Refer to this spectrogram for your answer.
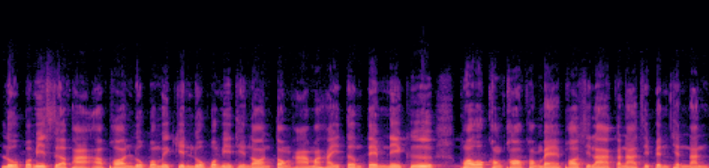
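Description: Isan monk in his fifties, folksy and chatty at a funeral sermon, mid-pitched voice. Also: steady tone, a little fast, a little mellow. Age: 50s. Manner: folksy, chatty teaching with Pali chanting.

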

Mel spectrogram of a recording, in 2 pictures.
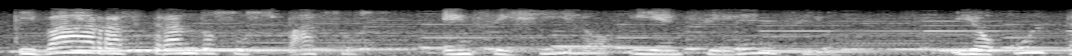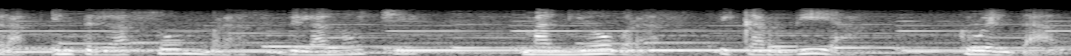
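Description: A Honduran woman poet gives a slow, solemn, declamatory poetry recital from a podium on a festival stage. Her mid-range voice is creaky. A camera far off in the hall picks it up alongside the podium mic, yielding dull lo-fi audio with loud music.

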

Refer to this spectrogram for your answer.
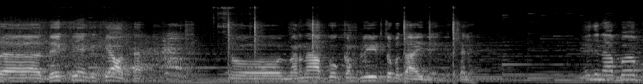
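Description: This cooking vlogger, a man in his forties with a voice on the high side, talks straight to his viewers while preparing food on an outdoor wood fire in a village yard. It's a chatty, casual demonstration. The sound comes from a camera mic handheld by a cameraman, and music plays in the background beneath his speech.

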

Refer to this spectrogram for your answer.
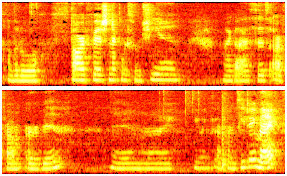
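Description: A woman's voice: mid-range voice, gravelly, warm tone. A young woman filming a casual hotel room tour on a handheld camera, chatty and gushing, often slipping into a near whisper. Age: young adult. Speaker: vlogger. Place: small tiled hotel bathroom and room. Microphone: handheld camera at arm's length. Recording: echoey tiled room, faint hiss.

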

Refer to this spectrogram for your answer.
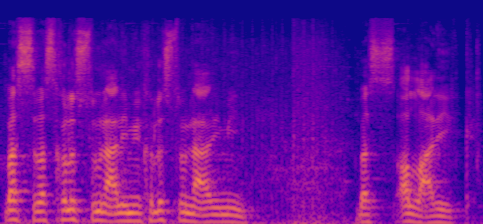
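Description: A young man with an Egyptian Arabic accent hosting a game video, giving excitable commentary, shouting orders and cheering his teammate on. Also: medium pitch, racing, a little hiss or hum. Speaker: gaming channel host.

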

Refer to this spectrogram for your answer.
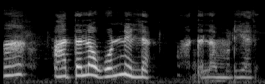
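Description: A woman's voice: very high voice, normal speed, gravelly, bright, forceful tone, no echo, heavily acted. A woman with a Tirunelveli Tamil accent playing a shy young office clerk who stammers and protests playfully. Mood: coy protesting. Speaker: office employee. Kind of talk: village web-series acting.

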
